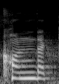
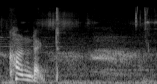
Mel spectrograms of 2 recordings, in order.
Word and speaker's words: conduct: if it is a noun should be marked on the first syllable so it is conduct certificate conduct is about to be conducted okay so conduct so the stress will be on the second syllable conduct conduct okay so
